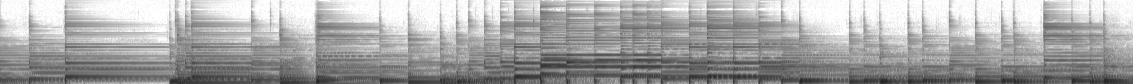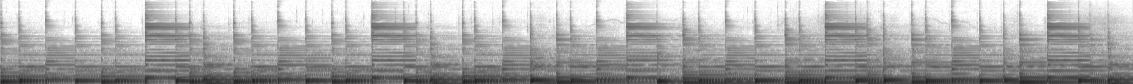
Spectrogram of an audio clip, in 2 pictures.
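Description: GarageBand for iPad's sampled acoustic guitar instrument played from the on-screen keyboard: plucked notes and chords, with no slides or bends. A chord rings and fades at first, then a continuous run of quick notes and chords starts about two seconds in.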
